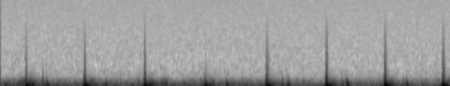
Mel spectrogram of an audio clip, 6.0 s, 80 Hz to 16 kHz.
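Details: Own heart recorded by stethoscope while lying on a daybed, leaning on the left side, controlling breathing after a 10 km run: strong, regular low thumps at about 76/min with steady hum; normal heart sounds after exercise.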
